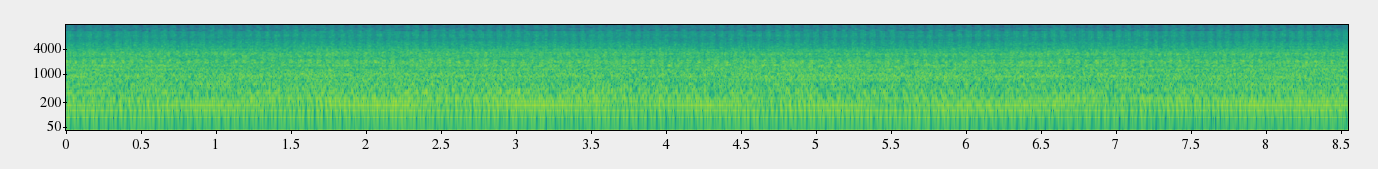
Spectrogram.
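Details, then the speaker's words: Old Detroit Diesel two-stroke four-cylinder dozer idling loud, lumpy and uneven with irregular thumps, during the Bon Ami cleanser honing-while-running trick; two cylinders read zero compression and are dead. "we're gonna jack this guy back in there and uh crank it over on one cylinder but i i doubt the bonami trip is gonna do anything other than put bonami in the oil"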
